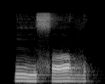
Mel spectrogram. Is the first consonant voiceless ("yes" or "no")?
yes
